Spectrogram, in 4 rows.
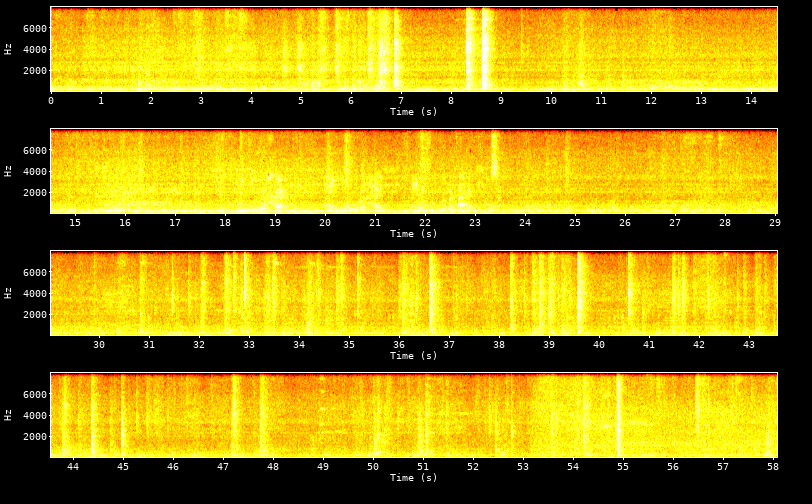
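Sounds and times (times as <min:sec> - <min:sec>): train carriage rumbling: 0:00.0 - 0:58.0.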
